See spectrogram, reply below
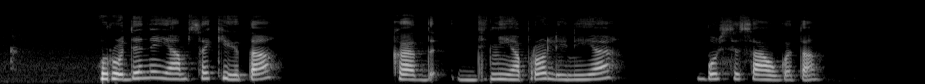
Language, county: Lithuanian, Telšiai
